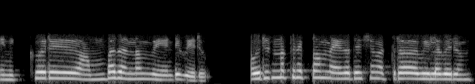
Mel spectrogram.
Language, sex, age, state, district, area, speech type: Malayalam, female, 30-45, Kerala, Kannur, rural, conversation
